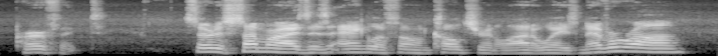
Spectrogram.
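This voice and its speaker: A man with a fairly high pitch speaks in an ordinary speaking voice at a moderate pace, with ordinary pitch variation. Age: 60s. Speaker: video blogger. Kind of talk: casual monologue.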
